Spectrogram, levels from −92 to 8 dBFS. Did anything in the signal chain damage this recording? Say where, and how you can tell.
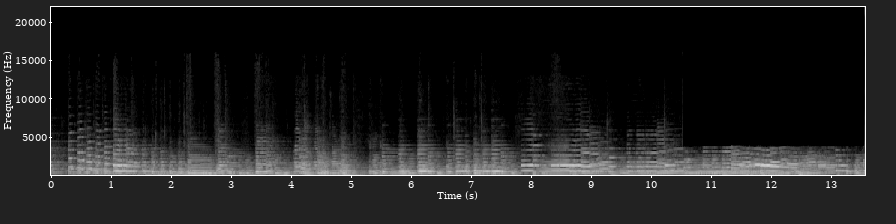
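Yes. At the capture stage the input likely switched to a poorer device at 10.53 s. From there to the end nothing passes above 3.8 kHz, the level shifts by about 5 dB and a faint new noise floor appears. The sound turns dull and boxy with no gap.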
